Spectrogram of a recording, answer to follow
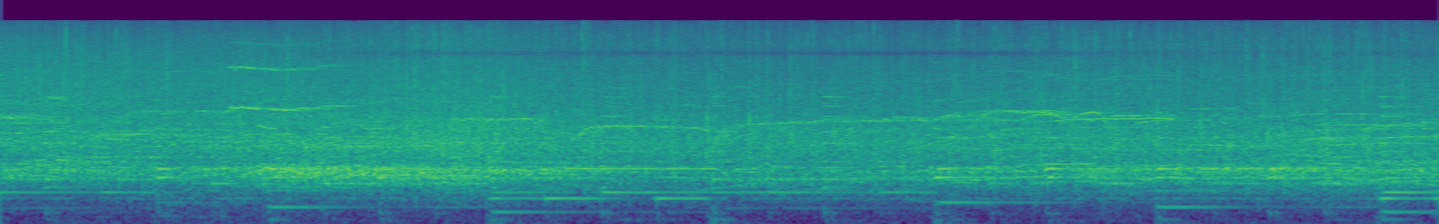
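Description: Studio audience applauding and cheering over instrumental backing music with slow, held notes.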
